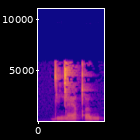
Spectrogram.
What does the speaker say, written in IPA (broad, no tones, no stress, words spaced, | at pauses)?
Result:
dyŋ͡ǀæ qʼu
